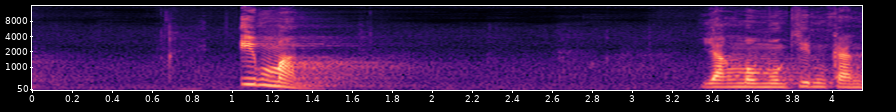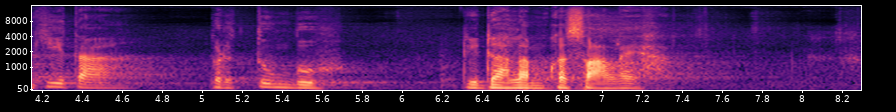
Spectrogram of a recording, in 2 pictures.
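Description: A man speaks with animation into a microphone, with echo in a large hall.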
